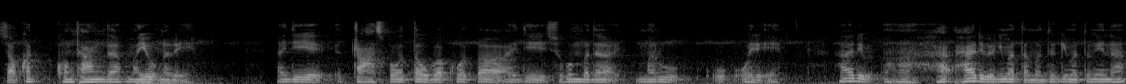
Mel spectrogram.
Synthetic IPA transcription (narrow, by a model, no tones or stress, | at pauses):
sawkʰɐt̚kʰoŋtʰaŋdɐmajok̚nɐɾee | ajditɾanspoɾtːɐwbɐkʰot̚pɐːjdisuɡumbɐdɐmɐɾu | o̰jɾḛʔe | hajɾi | hajɾibɐɡimɐtɐmɐduɡimɐtuŋenɐ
